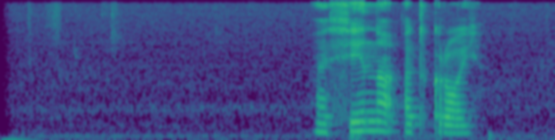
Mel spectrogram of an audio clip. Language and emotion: Russian, neutral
